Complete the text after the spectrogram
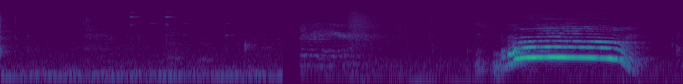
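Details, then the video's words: Pembroke Welsh Corgi, a female pet in sunny Phoenix, Arizona, howling while eating, a habit since about four months old: low background hum and faint noises, then one loud steady 'awoo' lasting about a second and a half. "Corgi Howling While Eating | A Compilation of Food Awoos"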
